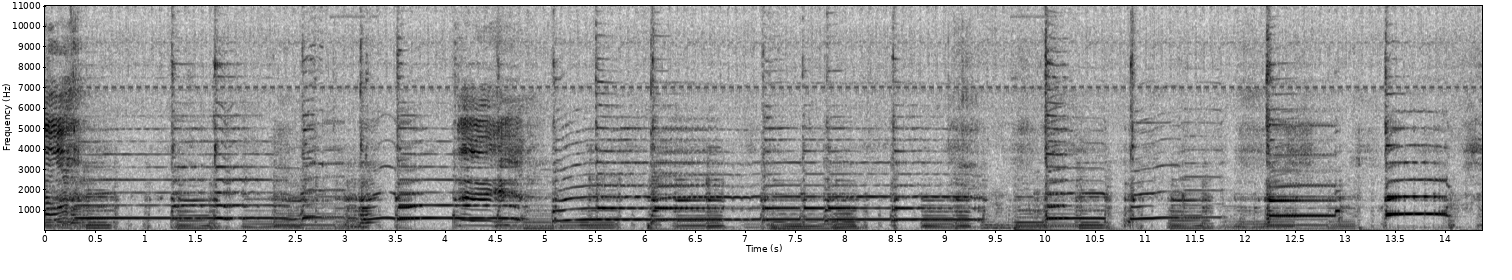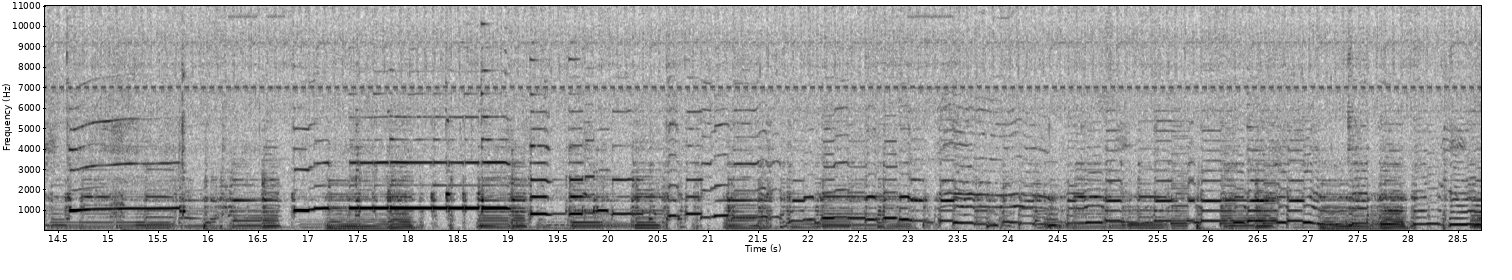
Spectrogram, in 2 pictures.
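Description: Electric guitar lead playing long sustained notes that bend and slide in pitch, over a repeating rhythmic chord backing.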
